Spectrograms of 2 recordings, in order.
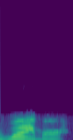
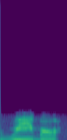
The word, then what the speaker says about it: Wiemer: he pronounces it incorrectly my real name is pronounced Wymer even though it's called wiemer my dad always told me as I was growing up I could never pronounce I never pronounced our last name correctly and so it was an in it was an in family joke that introduced me tonight Steve as wiemer vowel in red then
